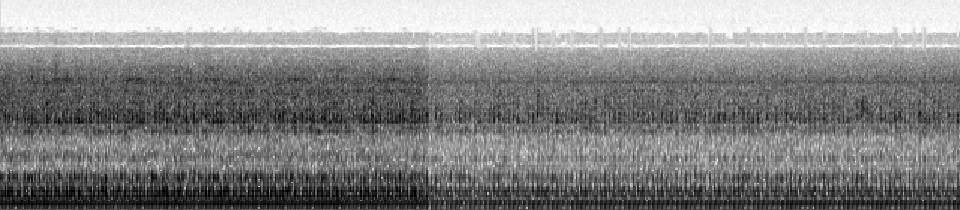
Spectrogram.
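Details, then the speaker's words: Mitsubishi Evo X at rough idle, not yet fully warm, after regapping spark plugs for breakup under high boost: idle drops and stumbles with an irregular clattery beat; misfires about the same as before, cause unconfirmed. "i would say that's the same amount of misfires as before"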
